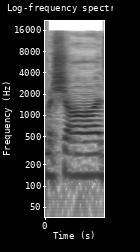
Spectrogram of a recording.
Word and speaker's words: Michonne: He was pronouncing her name Michonne. Somebody else was pronouncing it Michonne. That's why I don't, know for sure how to say her name.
